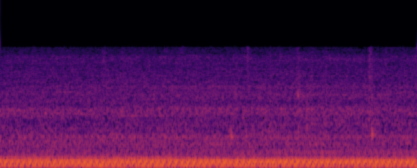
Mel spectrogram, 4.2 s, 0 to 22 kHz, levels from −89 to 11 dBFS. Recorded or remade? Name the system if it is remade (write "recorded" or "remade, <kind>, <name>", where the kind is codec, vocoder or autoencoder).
recorded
